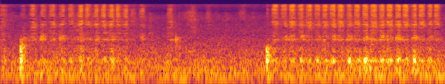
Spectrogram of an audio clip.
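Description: A red colored pencil shades the scarf area of a flat paper coloring book page in quick back-and-forth rubbing strokes, while the other hand steadies the page. Soft, dry, bright scratching pulses at a steady rhythm, fade to a brief quiet lull, then resume a little louder.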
